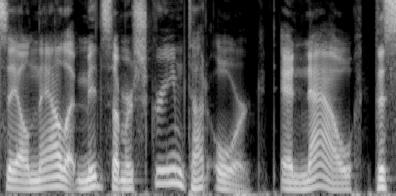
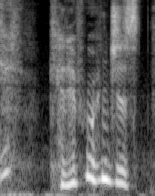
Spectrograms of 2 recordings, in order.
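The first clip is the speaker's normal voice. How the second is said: frustrated plea; 9 semitones higher than usual. Acted. Groom overwhelmed by questioning guests.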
